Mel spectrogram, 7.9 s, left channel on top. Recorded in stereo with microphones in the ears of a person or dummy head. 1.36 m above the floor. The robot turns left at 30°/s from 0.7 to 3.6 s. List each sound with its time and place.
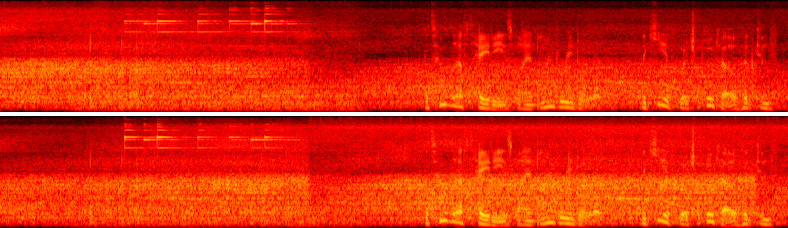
0.0 s an insect: 25° left, 1.1 m; by 7.9 s 65° right, 1.1 m
1.2 s a bell: 145° right, 1.2 m; by 3.0 s 160° left, 1.2 m
4.2 s a man speaking: 25° right (ahead or behind), 0.6 m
